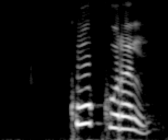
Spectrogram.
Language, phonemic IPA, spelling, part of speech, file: Tamil, /kuːkːʊɾɐl/, கூக்குரல், noun, Ta-கூக்குரல்.ogg
- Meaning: 1. shout, outcry, uproar, clamour 2. piteous cry, as in seeking redress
